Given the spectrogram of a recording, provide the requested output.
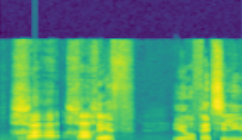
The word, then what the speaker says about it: Kharif: C'est qu'est-ce qu'ils ont la saison, ce qu'ils appellent le Kharif, qu'on prononce, je crois, comme ça, Kharif. Kharif.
